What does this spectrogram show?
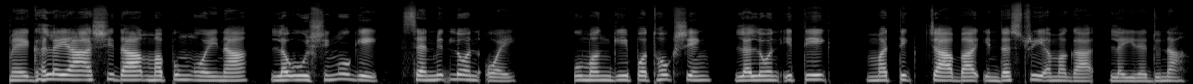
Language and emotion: Manipuri, neutral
